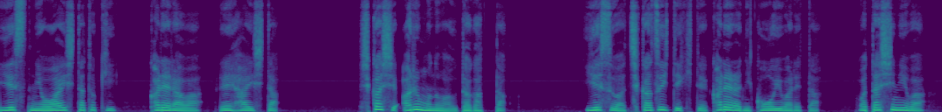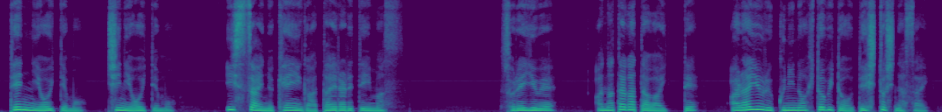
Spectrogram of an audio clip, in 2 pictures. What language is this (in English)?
Japanese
